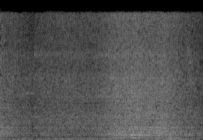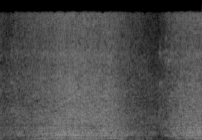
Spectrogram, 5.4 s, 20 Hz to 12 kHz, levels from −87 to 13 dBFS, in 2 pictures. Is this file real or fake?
fake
